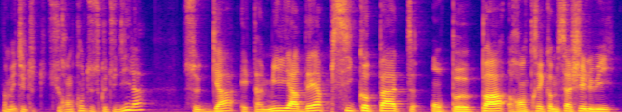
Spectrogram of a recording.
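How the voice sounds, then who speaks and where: A man's voice: a little high, normal speed, lightly acted. A man playing a cautious, skeptical adventurer and researcher in a fantasy audio drama, explanatory in manner. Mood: incredulous, worried. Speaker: voice actor in an amateur audio fiction.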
